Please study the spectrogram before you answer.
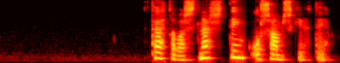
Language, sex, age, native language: Icelandic, female, 30-39, Icelandic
